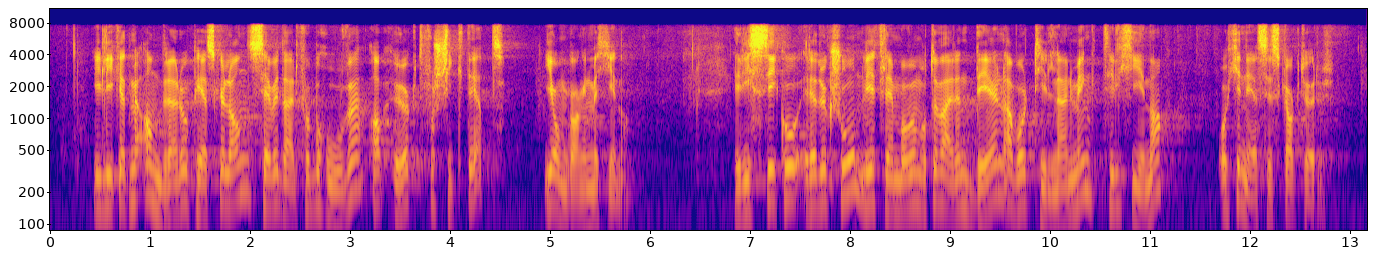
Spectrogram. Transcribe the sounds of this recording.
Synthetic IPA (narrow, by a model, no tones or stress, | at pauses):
ɪliːkheːt̪mɛ̰ʔɑnd̪ɾəæʉɾʊpʰeːɪskəlɑnːseːɾʋɪd̪æɾfɔɾbəhuːʋəʔɑʋøːkt̪fɔʂɪkt̪ɪhḛːt̪ | ɪɔmɡɑŋːənmɛçḭːnɑ̰ | ɾɪsɪkʊɾɛd̪ʉkʂuːnʋɪæfɾɛmːoːʋəɾmɔt̪ːəʋæːɾəɛnd̪eːlɑ̰ʋʋoːʈʰɪlnæɾmɪŋt̪ʰɪlçiːnɑ | ʔɔçɪneːsɪskəɑkt̪ʰø̰ːɾə̰ɾ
